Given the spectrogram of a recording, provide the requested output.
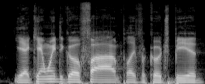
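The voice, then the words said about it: Put-on Boston accent. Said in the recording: “That's really good Boston accent work there, folks. Park the car and have it yet.”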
